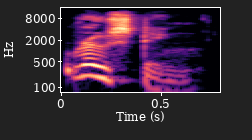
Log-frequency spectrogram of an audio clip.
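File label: "roasting", British English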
